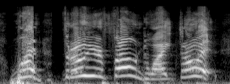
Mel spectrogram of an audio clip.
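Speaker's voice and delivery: loud, high panicked yelling; hammed-up alarm, yelling at Dwight; urgent mock shout. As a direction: scream the warning down the phone. Repeat of the phone warning.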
